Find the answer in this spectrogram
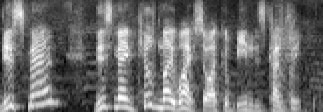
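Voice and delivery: dumb high put-on voice. Retelling a joke to a stripper at a party: stupid put-on voice as Eddie Murphy. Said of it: "put this stupid voice on".

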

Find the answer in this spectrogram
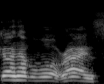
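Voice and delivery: put-on smug, self-satisfied tone. Retelling what two people said at an estate sale: imitating a smug tone. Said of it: "sort of with this smug little".

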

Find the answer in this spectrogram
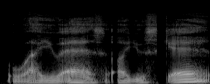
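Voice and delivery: play-acted, very low, very quiet, drawn-out dramatic taunt. Retelling how a guy answered your question about his tattoo, in mock-dramatic delivery. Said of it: "He's all dramatic".

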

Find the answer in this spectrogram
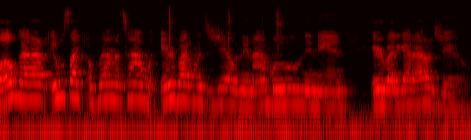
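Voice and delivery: speaking very quietly and softly.

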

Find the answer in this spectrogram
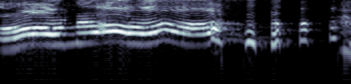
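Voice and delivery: shrill, very high, very loud, drawn-out cry. Laughing with another speaker, recounting how a man reacts: imitating someone yelling. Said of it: "that he's yelling like".

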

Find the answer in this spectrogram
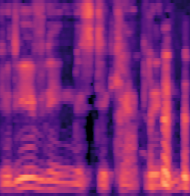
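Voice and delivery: put-on villain voice. Quoting a villain from North by Northwest: James Mason voice. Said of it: "my James Mason".

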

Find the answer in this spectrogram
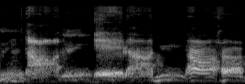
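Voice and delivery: very slow, drawn-out preaching cadence. Mocking how some talk once they start preaching: imitating a preacher voice. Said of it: "when they start preaching".

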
